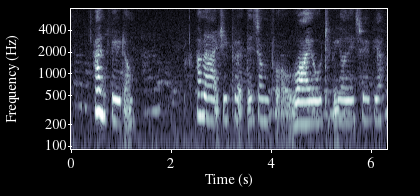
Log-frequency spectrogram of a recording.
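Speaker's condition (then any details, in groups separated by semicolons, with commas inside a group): Cerebral palsy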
